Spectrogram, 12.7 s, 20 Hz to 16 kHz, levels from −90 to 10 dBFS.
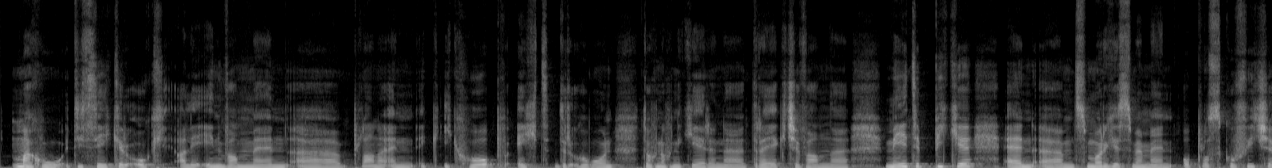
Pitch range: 170-205 Hz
